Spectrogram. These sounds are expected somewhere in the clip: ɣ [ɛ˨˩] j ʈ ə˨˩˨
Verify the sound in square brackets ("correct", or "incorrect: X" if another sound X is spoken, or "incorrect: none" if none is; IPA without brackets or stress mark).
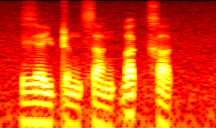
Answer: correct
